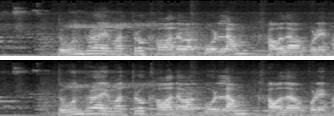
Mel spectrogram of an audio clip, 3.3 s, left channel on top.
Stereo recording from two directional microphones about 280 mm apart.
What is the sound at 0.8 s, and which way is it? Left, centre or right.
Speech, centre.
